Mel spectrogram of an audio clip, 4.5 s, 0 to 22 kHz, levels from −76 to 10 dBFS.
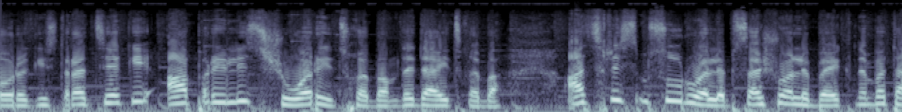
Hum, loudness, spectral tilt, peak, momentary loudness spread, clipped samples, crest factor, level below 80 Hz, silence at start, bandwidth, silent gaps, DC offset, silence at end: none; -10 LUFS; -5 dB/octave; 0 dBFS; 4 LU; 0.4%; 10 dB; -26 dBFS; 0 s; over 20 kHz; none; 2%; 0 s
